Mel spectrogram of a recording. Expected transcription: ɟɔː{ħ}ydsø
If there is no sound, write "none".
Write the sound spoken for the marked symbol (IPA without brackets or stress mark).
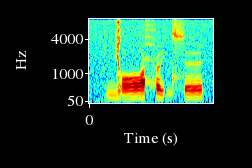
ħ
